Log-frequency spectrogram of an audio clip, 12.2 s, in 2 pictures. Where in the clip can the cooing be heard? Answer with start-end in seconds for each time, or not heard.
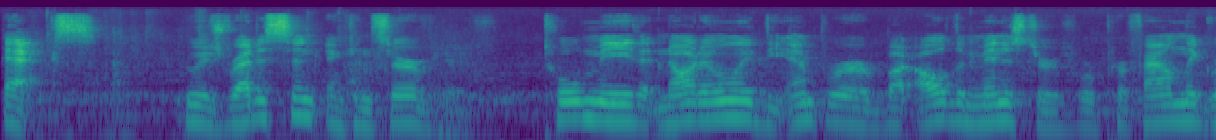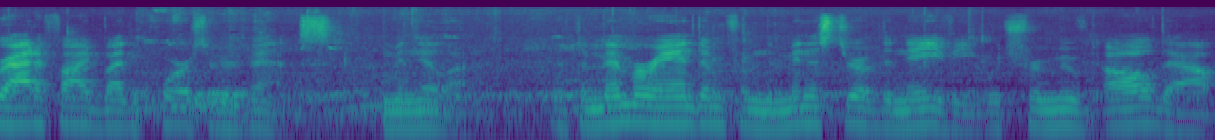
0.1-2.6, 6.8-9.2.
